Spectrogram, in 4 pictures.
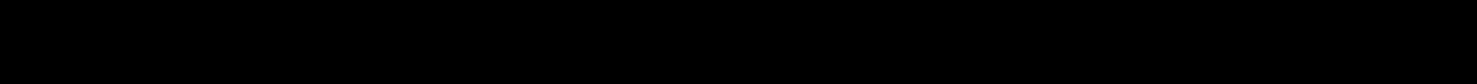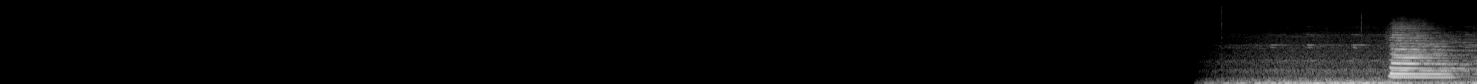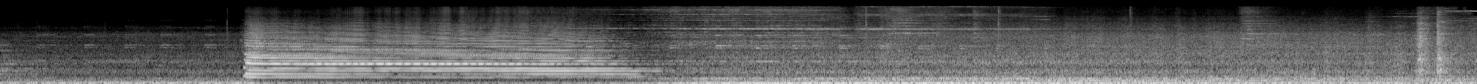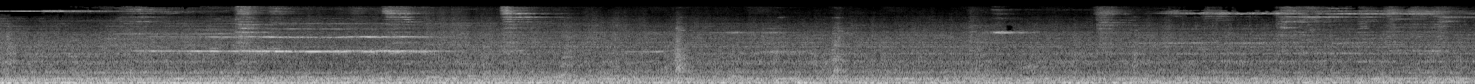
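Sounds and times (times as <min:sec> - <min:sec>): freight train rumbling past: 0:26.8 - 0:59.0
locomotive horn blasts: 0:28.6 - 0:30.0, 0:31.9 - 0:38.6
high wheel squeals: 0:35.8 - 0:40.0, 0:43.6 - 0:49.8, 0:50.5 - 0:52.5, 0:54.0 - 0:59.0.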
